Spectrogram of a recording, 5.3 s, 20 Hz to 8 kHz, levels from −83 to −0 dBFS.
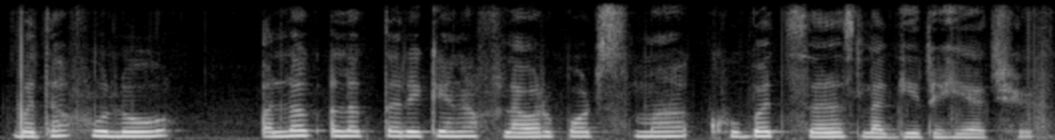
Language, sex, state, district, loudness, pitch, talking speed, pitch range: Gujarati, female, Gujarat, Valsad, -19 LUFS, 255 Hz, 160 wpm, 240-265 Hz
